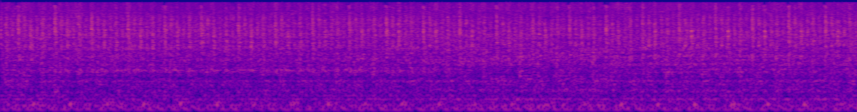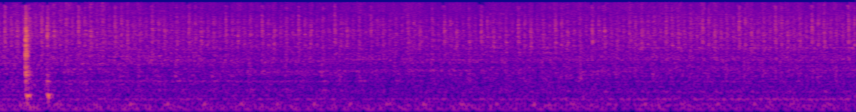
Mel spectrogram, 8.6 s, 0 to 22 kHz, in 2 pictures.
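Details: 2013 Ford F-150 3.5 EcoBoost idling evenly with a light rapid ticking throughout and a sharp double snap mid-clip; strange noise heard by the intercooler, source unconfirmed.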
